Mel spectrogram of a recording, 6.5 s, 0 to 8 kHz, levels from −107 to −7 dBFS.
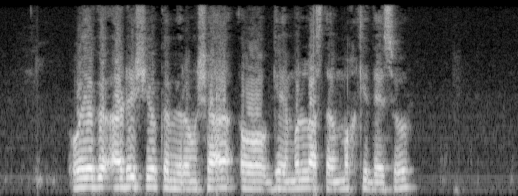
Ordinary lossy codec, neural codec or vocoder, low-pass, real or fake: MP3, 64 kbps; none; 7.2 kHz; real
